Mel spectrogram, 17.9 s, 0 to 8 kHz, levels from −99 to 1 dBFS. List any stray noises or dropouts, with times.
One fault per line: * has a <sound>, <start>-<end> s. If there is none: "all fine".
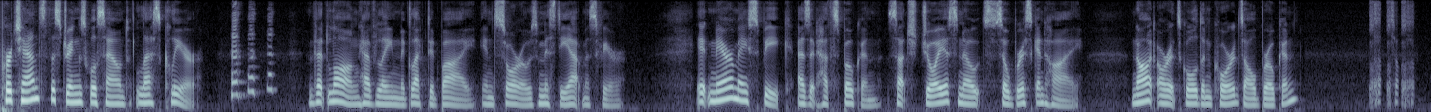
* has a laugh, 2.9-3.5 s
* has a laugh, 17.1-17.7 s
